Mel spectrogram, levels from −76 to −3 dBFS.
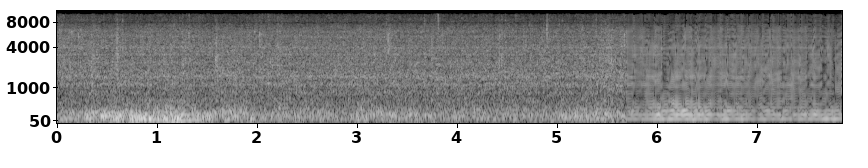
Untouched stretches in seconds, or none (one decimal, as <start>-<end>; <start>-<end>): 0.0-5.7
